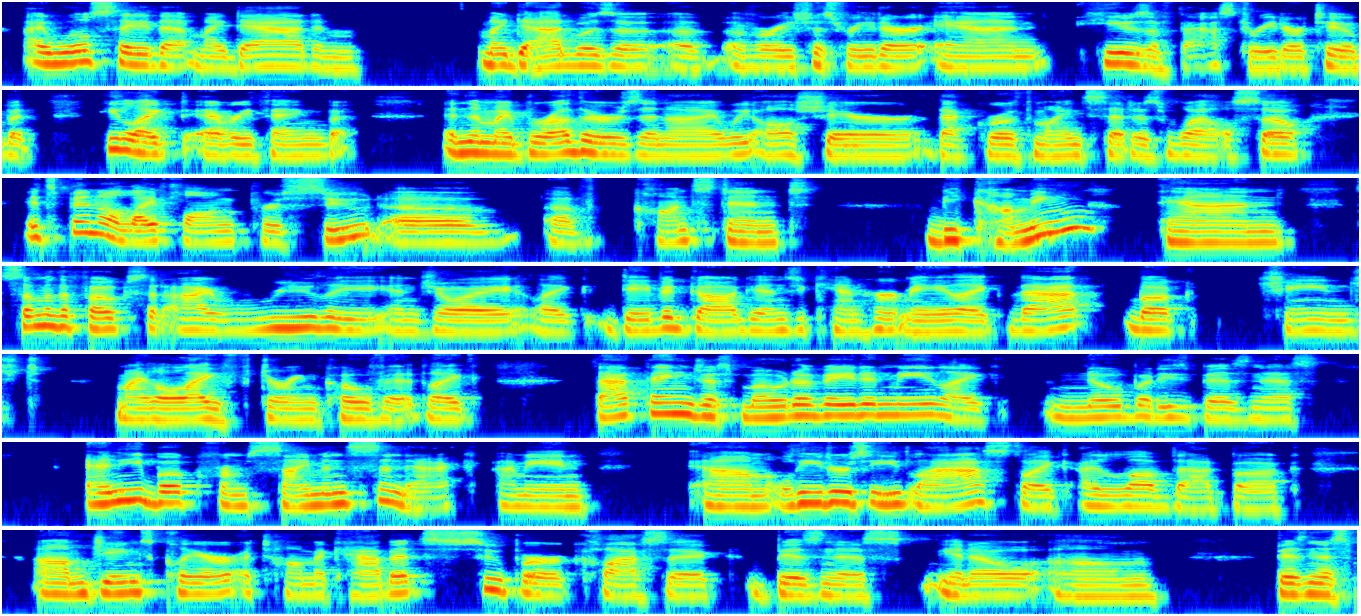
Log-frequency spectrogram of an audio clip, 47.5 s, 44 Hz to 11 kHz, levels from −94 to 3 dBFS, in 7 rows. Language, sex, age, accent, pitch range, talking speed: English, female, 40-59, American, 160-190 Hz, 140 wpm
